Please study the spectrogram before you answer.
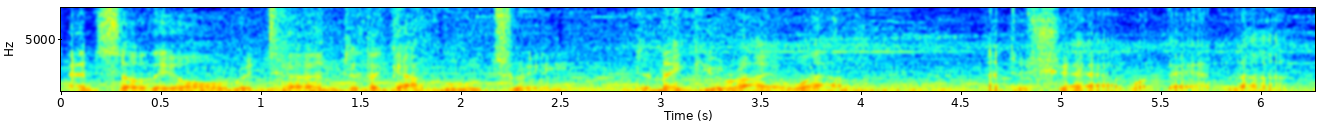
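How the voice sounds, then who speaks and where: A man's voice: lowish voice, expressive, measured pace. A male actor playing a solemn storyteller narrating a fantasy legend in a video game. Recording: music under the voice. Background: music.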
